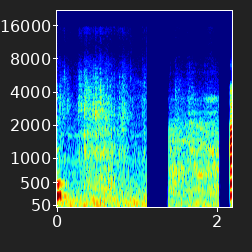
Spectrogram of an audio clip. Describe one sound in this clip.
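A knife spreads a soft spread on soft bread.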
